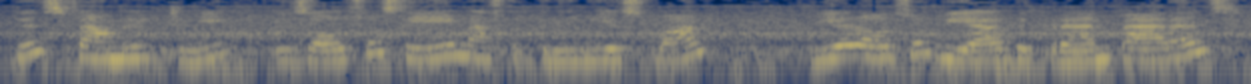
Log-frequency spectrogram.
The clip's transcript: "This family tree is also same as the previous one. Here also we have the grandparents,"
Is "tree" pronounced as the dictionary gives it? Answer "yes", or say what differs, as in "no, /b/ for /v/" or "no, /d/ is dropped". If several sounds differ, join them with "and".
no, /ɹ/ is dropped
